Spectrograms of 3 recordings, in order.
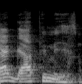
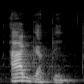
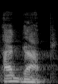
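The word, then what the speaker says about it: ἀγάπη: E enquanto substantivo é agape, que é o amor e é agape mesmo, tá bom? Eu sempre faço questão de falar isso porque as pessoas acostumaram tanto com ágape que não reconhece a pronúncia agape, mas no grego a pronúncia e a escrita é agape, é o amor de Deus.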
